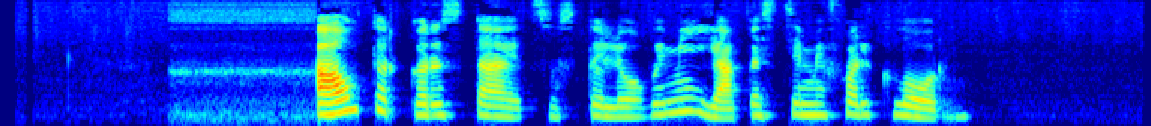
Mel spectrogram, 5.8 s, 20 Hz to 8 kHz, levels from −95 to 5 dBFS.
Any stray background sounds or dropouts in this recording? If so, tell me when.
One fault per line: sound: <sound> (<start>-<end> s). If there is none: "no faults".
no faults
